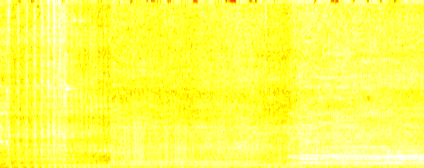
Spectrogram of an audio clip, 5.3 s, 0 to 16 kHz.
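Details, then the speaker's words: Tao Tao Pony 50cc GY6 (139QMB) scooter riding: engine pulsing, then a harsh rising growl and rubbing when the front brake is applied; first thought wheel bearing, actually the front brake line chafing the tyre after its retainer broke. "looks like i spoke too soon it seems to be a problem with the brake line you can see there it's been rubbing on the tire the whole time and that is because the little retainer has broken off"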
